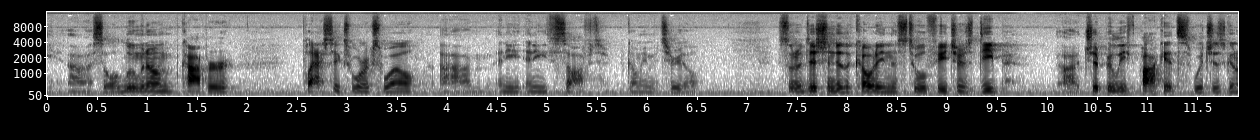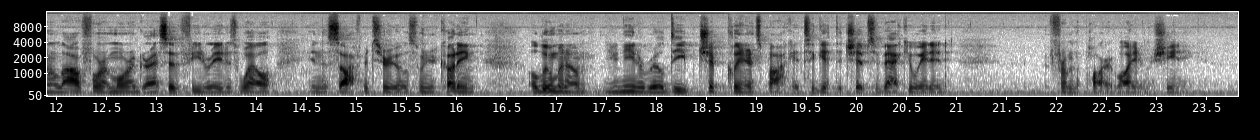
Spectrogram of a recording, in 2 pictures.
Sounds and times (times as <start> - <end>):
Speech: 0.0 - 1.9, 2.6 - 6.6, 7.3 - 21.0, 21.9 - 23.5.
